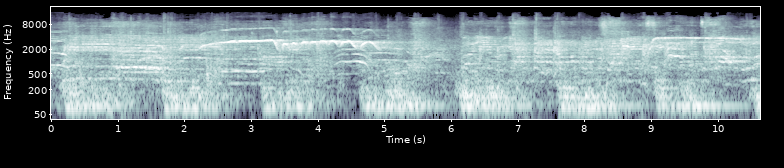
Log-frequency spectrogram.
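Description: Music with a heavy, steady beat playing over a cheering crowd, with high shouts from children among it.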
